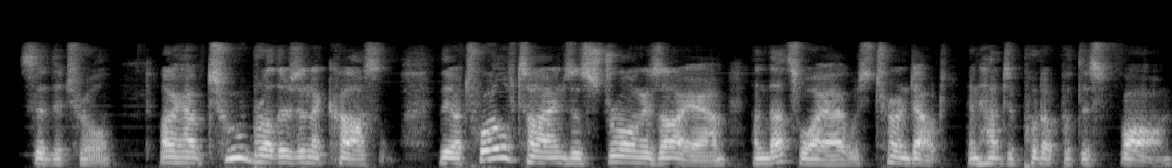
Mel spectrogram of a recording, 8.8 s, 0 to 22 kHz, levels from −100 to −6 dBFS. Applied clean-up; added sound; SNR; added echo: neural mask model DeepFilterNet 3.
